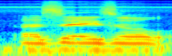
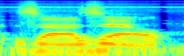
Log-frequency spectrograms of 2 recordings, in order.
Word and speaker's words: Azazel: we'll start with azazel which you can pronounce azazel or some people pronounce it uh zazelle and azazel is a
